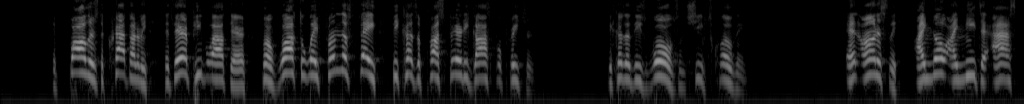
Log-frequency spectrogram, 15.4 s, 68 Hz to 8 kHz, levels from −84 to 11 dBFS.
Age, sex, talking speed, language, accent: 20-39, male, 155 wpm, English, American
